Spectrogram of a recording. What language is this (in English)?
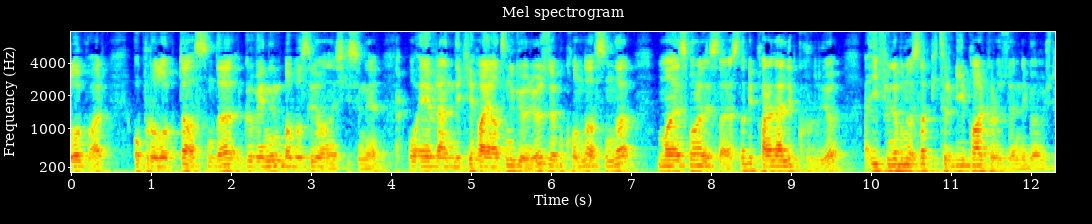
Turkish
